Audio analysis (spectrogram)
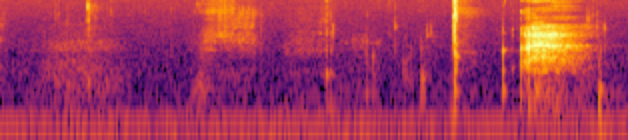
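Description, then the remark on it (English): Someone sips a salted caramel latte from a local coffee shop: a few soft wet mouth clicks and swallows, then a loud, airy slurp near the end. No one speaks. “I've got a salted caramel latte from our coffee shop.”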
